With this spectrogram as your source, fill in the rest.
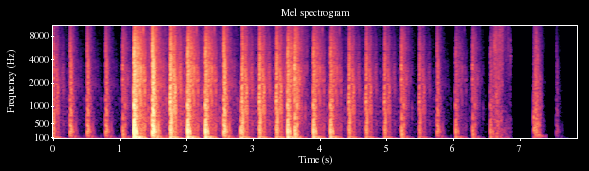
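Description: Footsteps thud quickly across the ground.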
